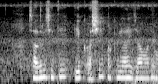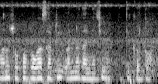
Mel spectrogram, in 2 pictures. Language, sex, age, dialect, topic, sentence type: Marathi, male, 18-24, Northern Konkan, agriculture, statement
